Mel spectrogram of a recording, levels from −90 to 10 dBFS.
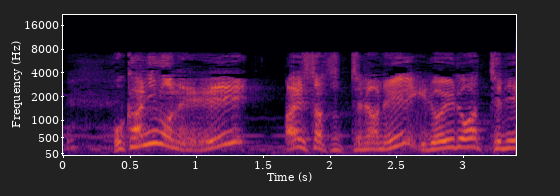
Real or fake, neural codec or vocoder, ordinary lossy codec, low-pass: real; none; none; 7.2 kHz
